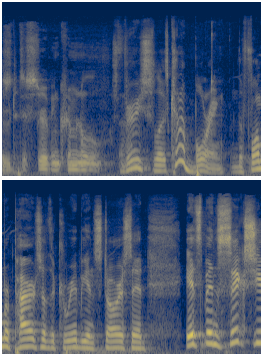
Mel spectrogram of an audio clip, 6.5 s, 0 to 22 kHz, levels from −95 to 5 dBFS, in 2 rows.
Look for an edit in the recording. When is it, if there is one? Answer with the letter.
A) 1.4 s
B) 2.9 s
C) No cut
B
